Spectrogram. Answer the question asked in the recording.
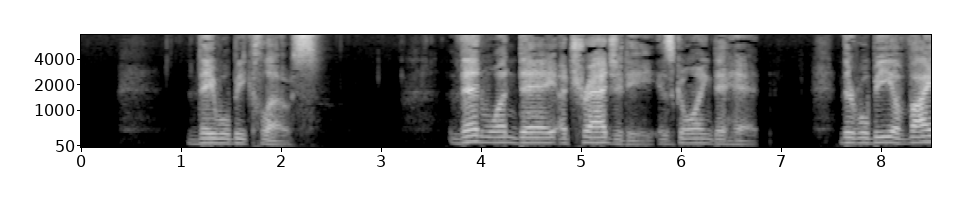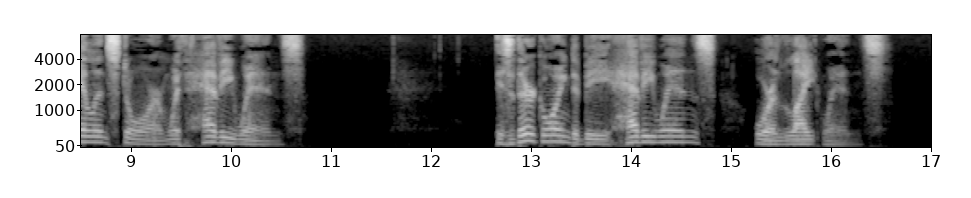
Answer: There is going to be heavy winds.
